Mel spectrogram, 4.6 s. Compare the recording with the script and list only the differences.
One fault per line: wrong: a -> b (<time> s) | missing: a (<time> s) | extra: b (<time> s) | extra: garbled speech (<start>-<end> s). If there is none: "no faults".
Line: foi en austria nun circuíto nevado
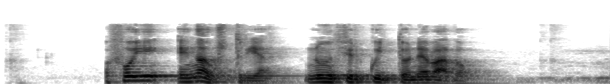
no faults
